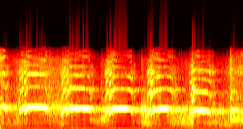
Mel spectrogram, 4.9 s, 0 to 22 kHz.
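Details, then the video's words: Noel, a female pit bull mix kept at Mahoning County Dog Pound in Youngstown, Ohio, on January 13, 2014, crying in distress at being in the pound: high, tonal whines that rise and fall, repeated about once a second in an indoor room. "Noel cries"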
